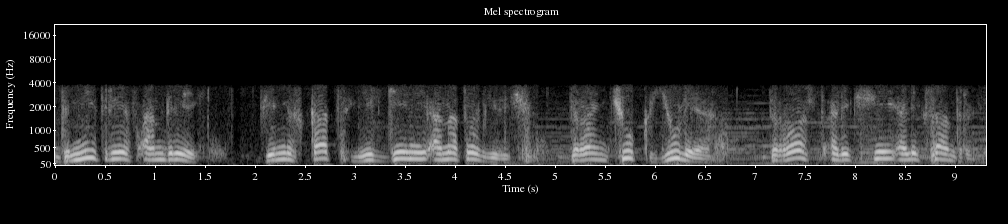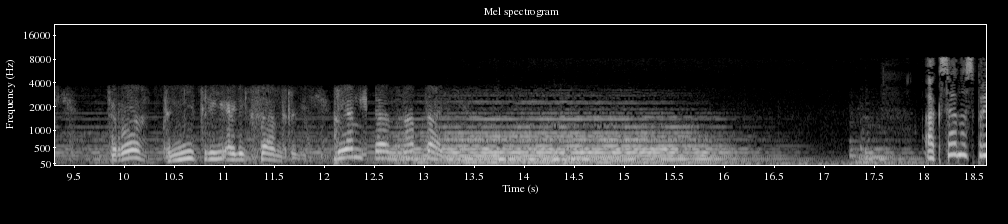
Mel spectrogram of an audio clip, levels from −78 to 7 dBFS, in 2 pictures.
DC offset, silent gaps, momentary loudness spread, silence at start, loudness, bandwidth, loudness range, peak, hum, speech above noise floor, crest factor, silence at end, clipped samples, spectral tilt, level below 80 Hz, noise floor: under 0.1%; none; 14 LU; 0 s; -19 LUFS; 8.4 kHz; 3 LU; -2 dBFS; none; 26 dB; 18 dB; 0 s; under 0.1%; -6.5 dB/octave; -42 dBFS; -44 dBFS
